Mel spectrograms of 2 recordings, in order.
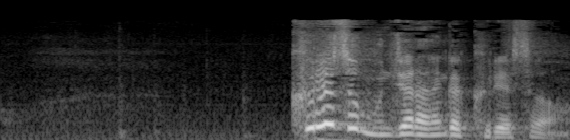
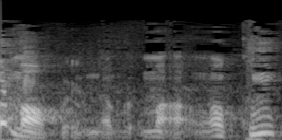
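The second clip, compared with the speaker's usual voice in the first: ordinary talk, nothing marked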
